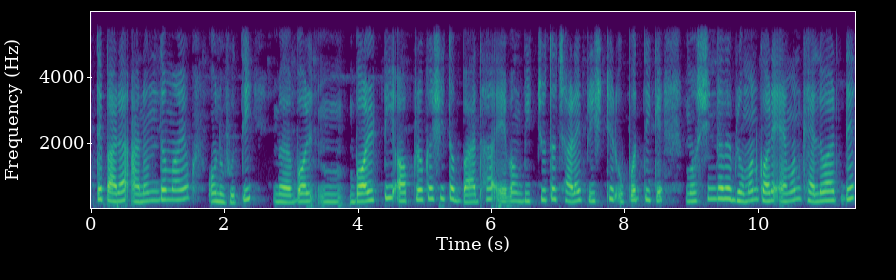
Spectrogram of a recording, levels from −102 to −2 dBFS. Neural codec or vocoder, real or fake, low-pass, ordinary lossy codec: none; real; 5.4 kHz; none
